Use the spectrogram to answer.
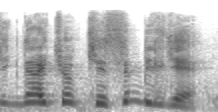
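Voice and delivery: ordinary talk

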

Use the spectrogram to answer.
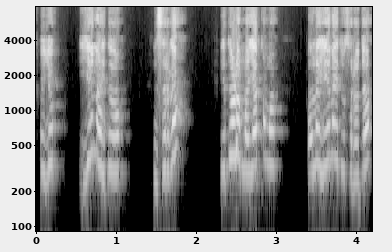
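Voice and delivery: high-pitched, urgent questioning; alarmed. Acted. Father rushes to his collapsed daughter, alarmed. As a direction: rush in startled and worried.

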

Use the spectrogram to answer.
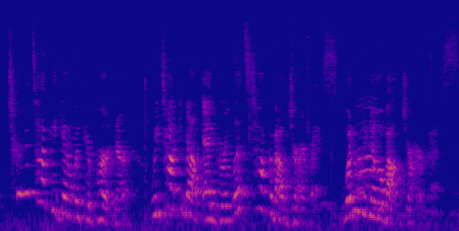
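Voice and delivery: ordinary delivery

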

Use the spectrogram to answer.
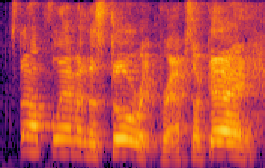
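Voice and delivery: loud, indignant telling-off; mock scolding. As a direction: yell at the haters. Author scolding reviewers.

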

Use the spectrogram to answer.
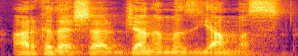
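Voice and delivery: ordinary talk

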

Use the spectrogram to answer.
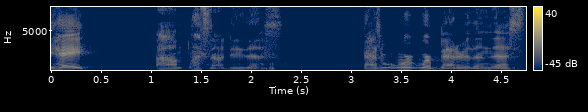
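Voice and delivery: soft, low, gentle correction; loving, tactful. Acted. Coworker correcting someone inappropriate in a meeting, lovingly tactful. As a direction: ease in hesitantly and quietly, pleading kindly. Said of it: "very lovingly and appropriately say".

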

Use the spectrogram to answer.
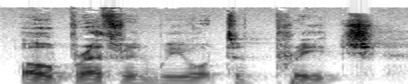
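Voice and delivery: ordinary talk

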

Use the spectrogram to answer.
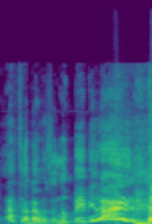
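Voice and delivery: loud, high-pitched outburst over something adorable; mock-tearful gushing. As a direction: squeal it, overcome by cuteness. Gushing over the baby lion film scene.

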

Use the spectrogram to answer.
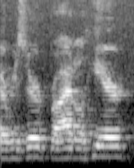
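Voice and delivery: ordinary talk, nothing marked

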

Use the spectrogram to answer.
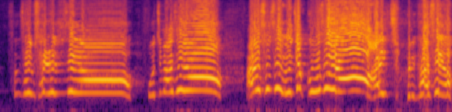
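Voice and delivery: high, loud playful shrieks to go away; hammed-up terror at the chasing enemy; mock panicked shouting. 적에게 쫓기며 외침. (적에게 쫓기며 장난스럽게 높고 크게 비명)

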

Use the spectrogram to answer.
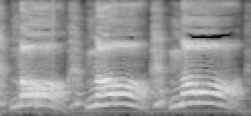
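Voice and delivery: very loud, high repeated demand; screaming cub. Acted. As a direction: bellow each one as a separate cry. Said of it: "screamed the fourth".

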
